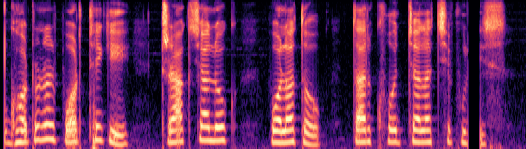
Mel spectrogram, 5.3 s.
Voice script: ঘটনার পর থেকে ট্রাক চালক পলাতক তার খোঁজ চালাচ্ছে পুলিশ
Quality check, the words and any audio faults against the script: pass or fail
fail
